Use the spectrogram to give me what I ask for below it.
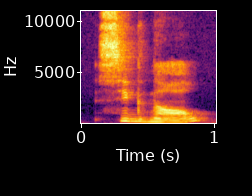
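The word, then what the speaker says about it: сигнал: Par exemple, dans le mot signal, l'accent tombe sur A. C'est comme il y a de A à côté. Signal. Voyez, je prononce a plus long. ou dans le mot tabac.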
